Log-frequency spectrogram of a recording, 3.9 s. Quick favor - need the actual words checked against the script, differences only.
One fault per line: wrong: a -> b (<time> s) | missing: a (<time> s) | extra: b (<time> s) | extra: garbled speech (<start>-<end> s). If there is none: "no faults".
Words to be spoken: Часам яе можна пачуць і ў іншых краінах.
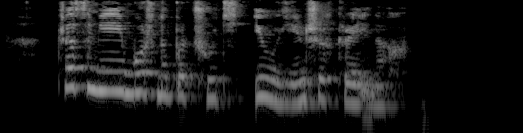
no faults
